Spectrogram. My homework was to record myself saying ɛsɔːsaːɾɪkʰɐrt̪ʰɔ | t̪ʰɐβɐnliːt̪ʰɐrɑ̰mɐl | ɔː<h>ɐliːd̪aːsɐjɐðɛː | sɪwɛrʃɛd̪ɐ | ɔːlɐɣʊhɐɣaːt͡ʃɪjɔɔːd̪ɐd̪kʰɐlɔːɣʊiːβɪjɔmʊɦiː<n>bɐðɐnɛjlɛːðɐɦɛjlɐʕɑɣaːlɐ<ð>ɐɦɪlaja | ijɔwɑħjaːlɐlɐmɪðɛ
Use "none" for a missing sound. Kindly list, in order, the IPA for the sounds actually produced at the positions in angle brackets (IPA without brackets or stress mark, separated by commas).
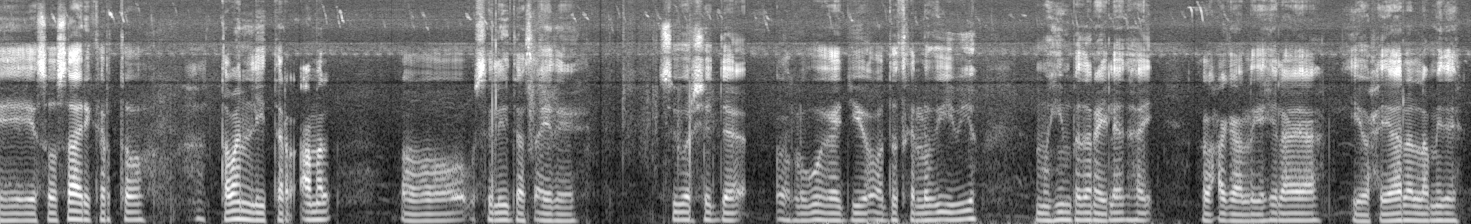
s, m, ɣ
